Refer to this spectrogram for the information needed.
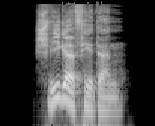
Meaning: dative plural of Schwiegervater
- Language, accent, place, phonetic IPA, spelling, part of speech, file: German, Germany, Berlin, [ˈʃviːɡɐfɛːtɐn], Schwiegervätern, noun, De-Schwiegervätern.ogg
